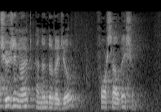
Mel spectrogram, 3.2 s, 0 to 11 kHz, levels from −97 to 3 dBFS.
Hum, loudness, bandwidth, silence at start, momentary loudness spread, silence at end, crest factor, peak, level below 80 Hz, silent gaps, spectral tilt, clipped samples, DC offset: none; -30 LUFS; 8 kHz; 0 s; 11 LU; 0.45 s; 18 dB; -12 dBFS; -74 dBFS; none; -3.5 dB/octave; under 0.1%; under 0.1%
